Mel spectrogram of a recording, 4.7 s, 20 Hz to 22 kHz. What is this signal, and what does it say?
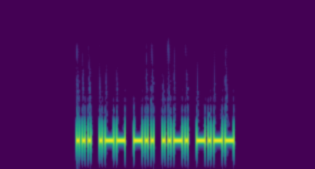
Morse code, heard as a keyed tone, about 29 wpm, 700 Hz. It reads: SWDFY
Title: Code Groups - 5 Letters - 28wpm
